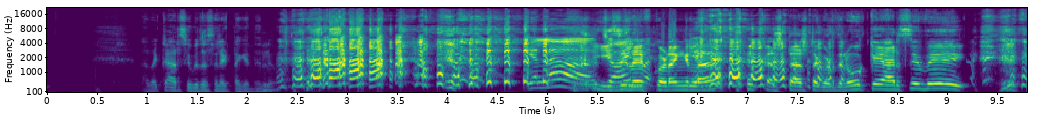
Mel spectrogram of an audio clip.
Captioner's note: both laugh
